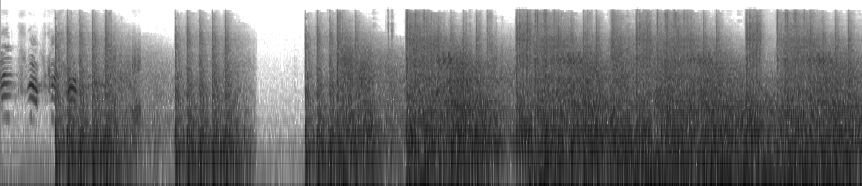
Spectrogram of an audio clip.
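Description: Bursts of machine-gun and rifle fire in the World War II strategy game Close Combat IV: Battle of the Bulge, loud rapid volleys broken by short pauses, then a sustained dense fusillade.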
